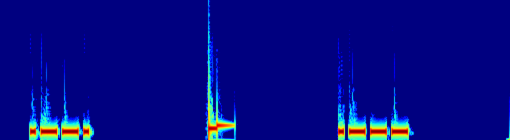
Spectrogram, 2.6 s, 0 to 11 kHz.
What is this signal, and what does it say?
Morse code, heard as a keyed tone, about 46 wpm, 700 Hz. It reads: P J
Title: Single Letters - Rapid-Fire 45wpm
